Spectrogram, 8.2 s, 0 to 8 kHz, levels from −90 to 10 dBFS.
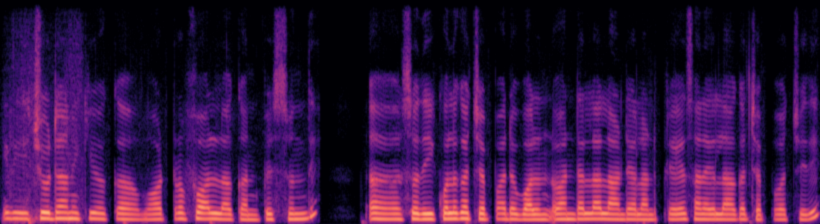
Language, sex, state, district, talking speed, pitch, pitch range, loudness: Telugu, female, Andhra Pradesh, Annamaya, 160 wpm, 190 Hz, 185-200 Hz, -16 LUFS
